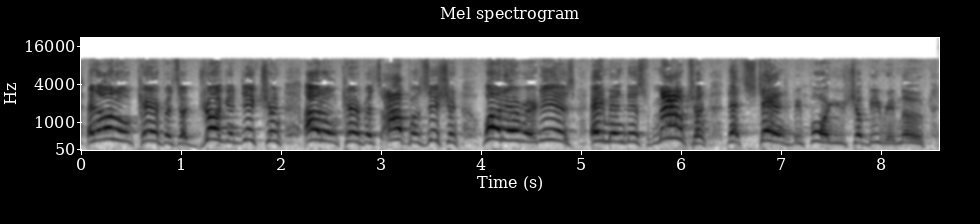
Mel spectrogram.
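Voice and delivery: loud, high, building sermon cry; fiery preaching. Acted. Preacher building to a shout to the church, fierce. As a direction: rise to a shout.

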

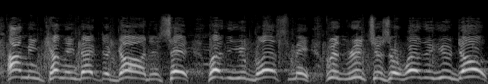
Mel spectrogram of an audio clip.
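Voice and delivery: high, loud preaching shout; rising preacher's shout; full-force preaching. Acted. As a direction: cry it out to the congregation. Climactic call to return.

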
